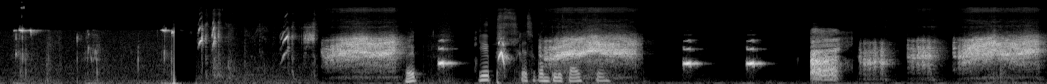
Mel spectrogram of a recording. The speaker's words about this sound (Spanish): Monos. Son monos capuchinos. Monos, sí, de la América Central y América del Sur.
